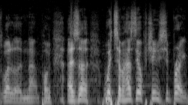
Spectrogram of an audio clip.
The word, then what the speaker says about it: Whittam: And is it Whittam or Whittam? I've understood. I've spoken to the boss. It's Whittam. Okay. It's not Wytham.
